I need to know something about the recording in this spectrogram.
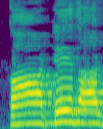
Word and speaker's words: कांटेदार: यहाँ केवल कुछ कांटेदार झाड़ियाँ, कांटेदार झाड़ियाँ, उच्चारण ध्यान दीजिएगा, क पर चंद्र बिंदु है, कांटेदार झाड़ियाँ उगती है।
